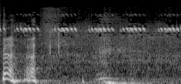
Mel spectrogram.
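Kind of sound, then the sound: insect, crickets chirping sound effect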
